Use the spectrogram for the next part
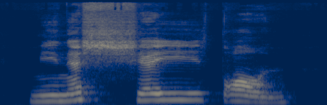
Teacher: من الشيطان، الطاء بس هي اللي مفخمة · ما يستاهلش التعظيم نرقق حروفه من الشيطان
